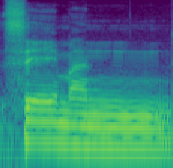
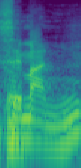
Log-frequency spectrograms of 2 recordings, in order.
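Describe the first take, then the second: First: The stress is on the first syllable. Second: The stress is on the last syllable. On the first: The speaker calls it wrong. "se pronuncia muchas veces muy mal" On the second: The speaker calls it right. "Semán, con acento en la"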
